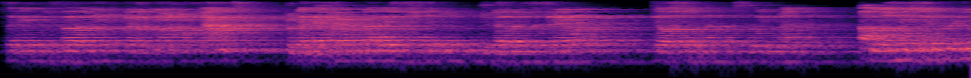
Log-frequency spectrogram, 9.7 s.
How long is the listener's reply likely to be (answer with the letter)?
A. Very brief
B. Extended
A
